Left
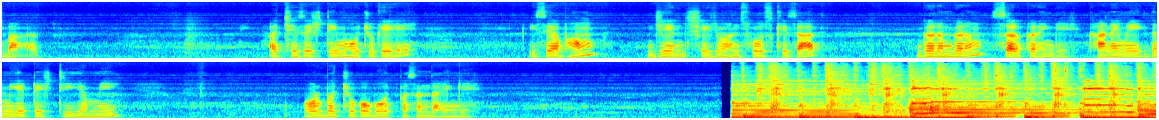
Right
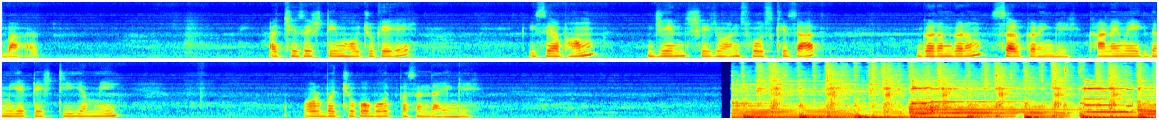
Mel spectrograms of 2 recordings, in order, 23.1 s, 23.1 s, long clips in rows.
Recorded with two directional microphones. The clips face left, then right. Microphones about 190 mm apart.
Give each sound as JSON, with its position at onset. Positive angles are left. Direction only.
{"t": 0.0, "sound": "a woman's voice", "side_deg": -15}
{"t": 2.6, "sound": "a woman's voice", "side_deg": -10}
{"t": 5.2, "sound": "a woman's voice", "side_deg": -15}
{"t": 9.2, "sound": "a woman's voice", "side_deg": -15}
{"t": 14.6, "sound": "a woman's voice", "side_deg": -15}
{"t": 18.8, "sound": "music", "side_deg": 0}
